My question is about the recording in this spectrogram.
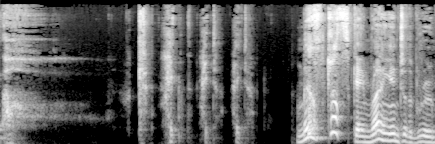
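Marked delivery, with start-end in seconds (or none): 0.0-3.1 hissed whisper of hate. A narrator's reading. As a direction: breathe the words like a secret curse. Narrator whispers hatred.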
